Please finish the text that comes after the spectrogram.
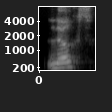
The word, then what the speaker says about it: leurs: Mais, au niveau prononciation, ça c'est leur et leur. Le S ne se dit pas, mais il s'écrit.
